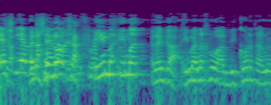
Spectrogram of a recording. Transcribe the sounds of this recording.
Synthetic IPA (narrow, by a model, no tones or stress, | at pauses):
jeʃliabanaχʃuloʃaimimaɾeɡa̰ʔimanaχnualbikoɾet̪alme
